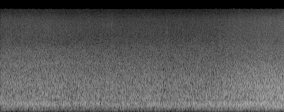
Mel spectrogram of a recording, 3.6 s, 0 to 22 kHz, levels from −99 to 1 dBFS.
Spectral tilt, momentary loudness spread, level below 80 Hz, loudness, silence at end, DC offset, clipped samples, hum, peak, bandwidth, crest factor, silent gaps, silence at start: -3.5 dB/octave; 6 LU; -72 dBFS; -37 LUFS; 0 s; under 0.1%; under 0.1%; none; -22 dBFS; 15.5 kHz; 16 dB; none; 0 s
